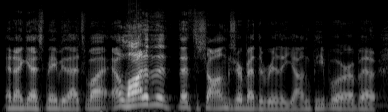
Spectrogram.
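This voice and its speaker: A man co-hosting a casual comedy chat, loud and laughing, often breaking into shouted mock singing. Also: on the high side, animated, fast talker, no echo, clean studio sound. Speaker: podcast co-host.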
